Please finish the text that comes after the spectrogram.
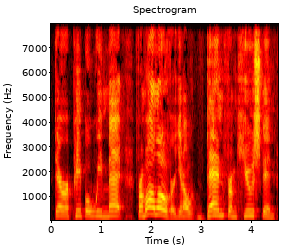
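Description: Hoarse high-voiced American man. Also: measured pace. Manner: earnest, many restarts and you-knows. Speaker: podcast co-host. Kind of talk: casual sports chat.

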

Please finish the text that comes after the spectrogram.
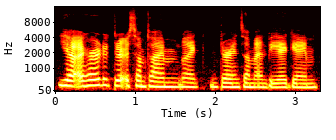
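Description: Podcast co-host, woman. Low-key, informal, a bit tired and under the weather, recorded dry. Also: brisk, a bit bright, dry recording. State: a little sleepy and under the weather. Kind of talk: casual podcast chat.

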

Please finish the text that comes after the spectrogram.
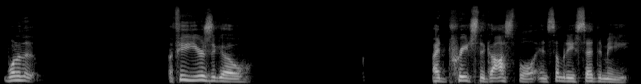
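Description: A man preaching a sermon as a pastor, reading scripture and repeating key phrases, with emphatic delivery that moves between quieter asides and loud stressed words. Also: on the high side, normal speed.

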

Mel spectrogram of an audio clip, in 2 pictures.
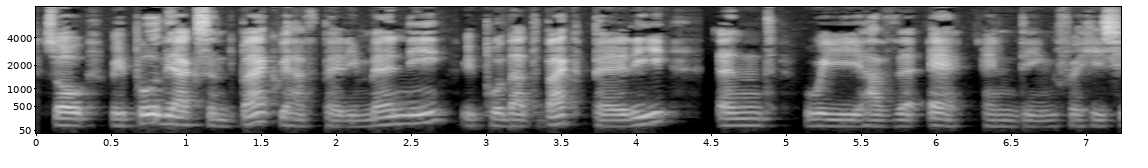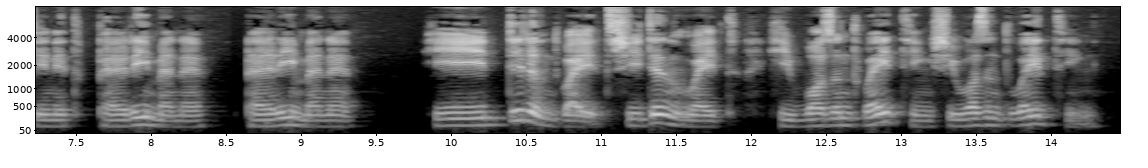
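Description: A man's voice: on the low side, unhurried. A man teaching a language lesson, explaining patiently and prompting his student with questions.

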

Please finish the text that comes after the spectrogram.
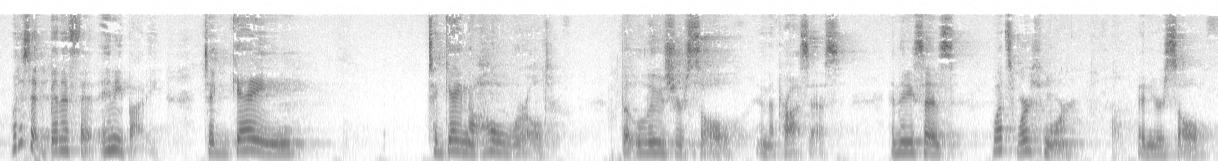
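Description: Woman in her forties, sermon, reflective, slightly gravelly voice, reverberant hall. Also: medium pitch, darkish tone. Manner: earnest, reflective, slows down for emphasis. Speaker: preacher. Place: church.

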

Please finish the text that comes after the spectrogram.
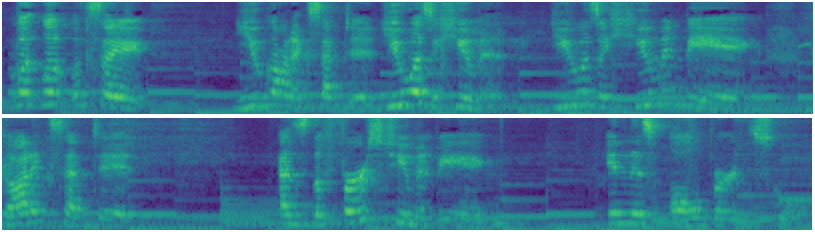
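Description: A woman chatting casually and comedically as a podcast co-host, giggly, animated and prone to swearing. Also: fairly high pitch, slow pace, over music.

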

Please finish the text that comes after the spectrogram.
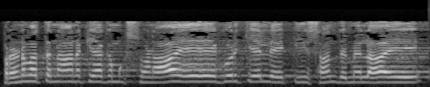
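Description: A man singing devotional scripture in a slow, drawn-out sung recitation. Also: very high voice, flat delivery. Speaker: hymn singer. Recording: dull lo-fi recording with long reverb.

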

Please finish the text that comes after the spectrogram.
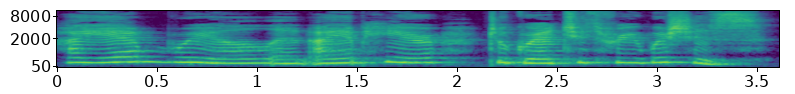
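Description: A kind, plump old genie woman who grants wishes in a slow, solemn voice, as a woman puts her on in a storybook. She sits higher than the narrator, with a gentle, stately calm.

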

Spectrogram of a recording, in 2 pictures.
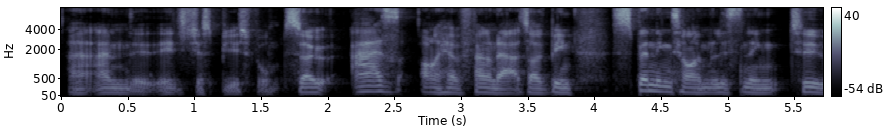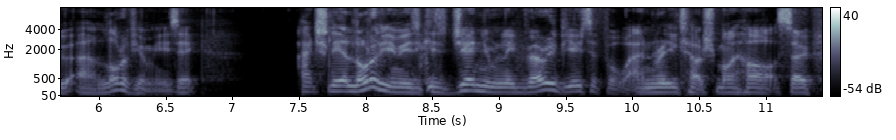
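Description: Gravelly radio host, effusive. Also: male voice, on the low side, brisk. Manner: warm, effusive, many fillers and restarts. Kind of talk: radio interview.

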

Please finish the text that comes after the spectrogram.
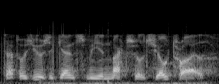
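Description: An actor playing a wary, defiant rebel leader awaiting execution, with a clipped, bitter manner. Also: male voice, low-pitched, brisk, creaky, lo-fi sound, slight background noise. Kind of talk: radio drama acting.

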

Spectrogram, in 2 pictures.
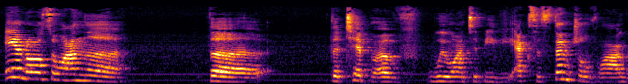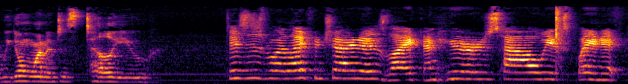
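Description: A woman with a high, sweet, gentle-sounding voice, talking casually and reflectively as a co-host, with a wry, self-deprecating manner. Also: a little slow. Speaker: vlogger and co-host discussing their video series. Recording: echoey room, light background noise.

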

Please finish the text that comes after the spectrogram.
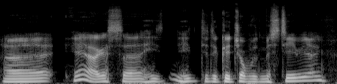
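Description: A man co-hosting a casual film podcast, wry and dry-humoured, with hesitant fillers between quick remarks. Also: mid-range voice, a little mellow, no echo. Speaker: podcast co-host.

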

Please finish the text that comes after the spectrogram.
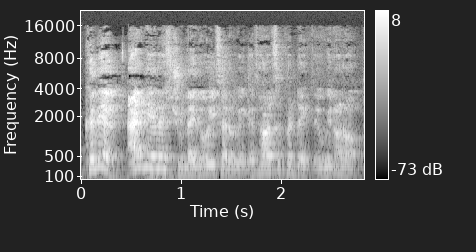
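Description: A man's voice: fairly high pitch, very animated, very fast, a bit bright, faint music behind. A man co-hosting a casual sports talk podcast, emphatic and profane, repeating himself as he cuts in to make his point. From born in the Dominican Republic, raised in Boston. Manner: emphatic, repetitive, profane, interjecting. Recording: roomy, echoey room.

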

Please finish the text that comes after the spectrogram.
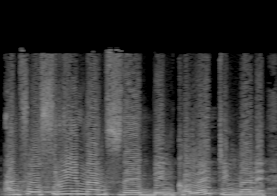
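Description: A man in his sixties preaching a sermon, telling a personal story in a measured way with wry humor. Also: high-pitched, expressive, fairly bright tone. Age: 60s. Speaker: pastor.

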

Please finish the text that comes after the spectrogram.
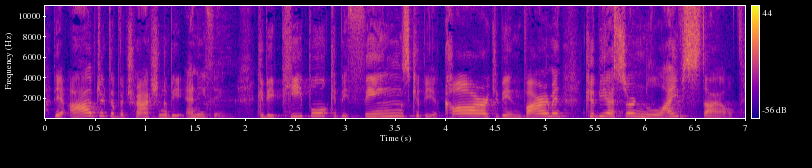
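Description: A man's voice: high-pitched, breathy edge. A man in ministry giving a conversational talk to an audience, chatty and self-deprecating, with asides and many restarts.

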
